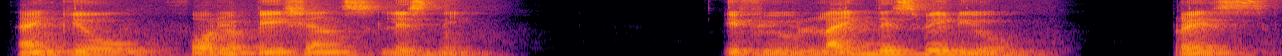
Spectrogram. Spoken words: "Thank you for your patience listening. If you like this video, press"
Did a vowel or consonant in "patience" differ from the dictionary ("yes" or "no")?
no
